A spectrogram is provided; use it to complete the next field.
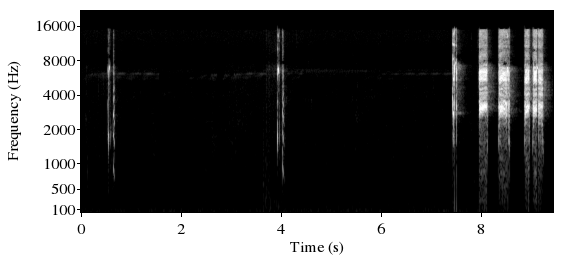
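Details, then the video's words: Black francolin call: two short, sharp double notes spaced a few seconds apart, then a loud, harsh, rapid series of four broad grating notes at the end, over a quiet background. "kala teetar ki awaz kala teetar Sounds"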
